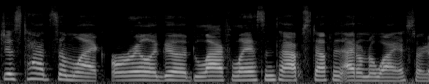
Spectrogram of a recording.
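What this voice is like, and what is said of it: Put-on weird regional accent. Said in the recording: “The accent, you probably just offended a third of our listening audience ... You immediately whipped out a weird accent.”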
